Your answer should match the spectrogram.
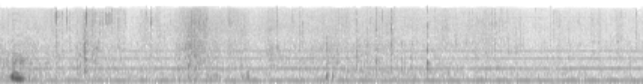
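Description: Quiet room tone with a steady low electrical hum, broken by a few faint clicks and light rustles.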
